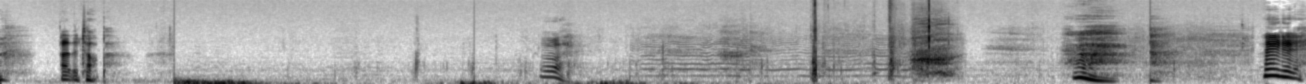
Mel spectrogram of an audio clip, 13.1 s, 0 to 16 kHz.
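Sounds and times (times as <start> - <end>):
flying insect buzzing: 1.7 - 10.6
man sighing loudly: 10.6 - 11.8.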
